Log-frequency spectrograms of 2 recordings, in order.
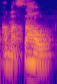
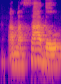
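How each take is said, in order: First: The 'd' is dropped, in Chilean style. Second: The 'd' is clearly said in standard Spanish.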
